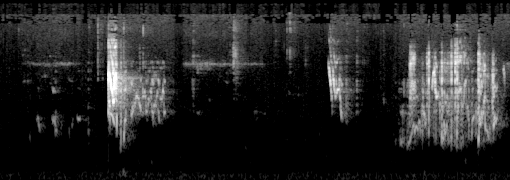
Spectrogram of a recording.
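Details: Budgies at home making a few sharp, harsh chirps separated by silence, then a longer burst of scratchy, buzzing chatter at the end.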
